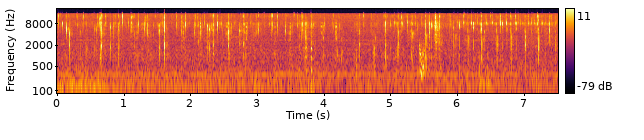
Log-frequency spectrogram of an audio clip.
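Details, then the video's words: Busy, wet crunching from a rabbit eating watermelon, irregular bites and chews repeating several times a second, one brief squeak late on, low hum beneath. "Rabbit eating a watermelon"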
